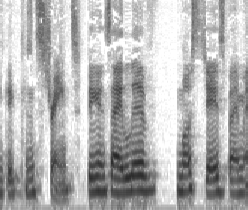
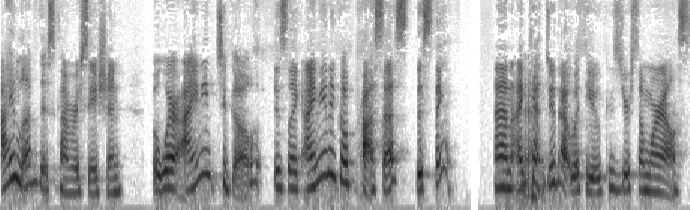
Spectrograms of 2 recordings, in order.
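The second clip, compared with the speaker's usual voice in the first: ordinary talk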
